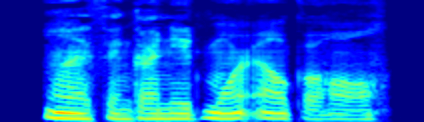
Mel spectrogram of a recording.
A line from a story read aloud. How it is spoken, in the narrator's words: he muttered to himself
